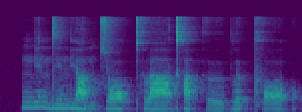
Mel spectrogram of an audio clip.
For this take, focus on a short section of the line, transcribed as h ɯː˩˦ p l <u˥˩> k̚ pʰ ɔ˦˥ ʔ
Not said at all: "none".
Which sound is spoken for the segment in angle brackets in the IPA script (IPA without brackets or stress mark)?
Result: ɯ˥˩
